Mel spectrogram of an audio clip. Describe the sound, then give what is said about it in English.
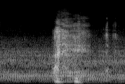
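A car engine revs loudly outside in a short, roaring burst that swells and fades within a second, heard over a faint background hum with no talking. “They're going crazy. There's no reason to have a car that loud.”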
